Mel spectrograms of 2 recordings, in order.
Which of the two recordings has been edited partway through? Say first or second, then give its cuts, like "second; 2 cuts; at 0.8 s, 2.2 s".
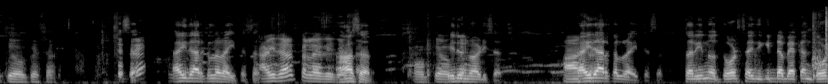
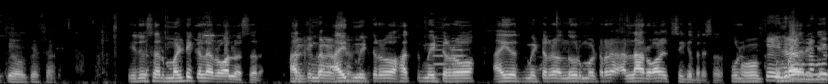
first; 2 cuts; at 1.2 s, 6.7 s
